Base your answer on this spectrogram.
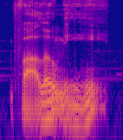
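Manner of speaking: speaking in a whisper. Playing a character leading the group onward: whispering. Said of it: "I just kinda whisper".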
